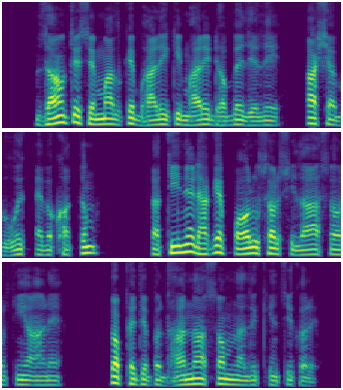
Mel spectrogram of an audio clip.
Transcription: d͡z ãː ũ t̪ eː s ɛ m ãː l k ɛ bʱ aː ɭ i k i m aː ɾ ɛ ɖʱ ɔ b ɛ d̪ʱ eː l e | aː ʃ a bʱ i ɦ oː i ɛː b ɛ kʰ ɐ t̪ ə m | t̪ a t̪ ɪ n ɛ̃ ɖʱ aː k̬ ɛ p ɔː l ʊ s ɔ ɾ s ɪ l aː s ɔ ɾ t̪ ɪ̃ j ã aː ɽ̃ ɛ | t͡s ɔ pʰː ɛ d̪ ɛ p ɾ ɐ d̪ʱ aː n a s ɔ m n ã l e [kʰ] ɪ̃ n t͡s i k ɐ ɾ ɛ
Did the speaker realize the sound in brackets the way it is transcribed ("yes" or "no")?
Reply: yes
